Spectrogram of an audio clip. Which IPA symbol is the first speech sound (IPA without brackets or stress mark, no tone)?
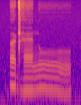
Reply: ə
